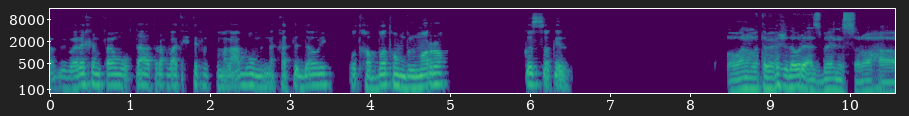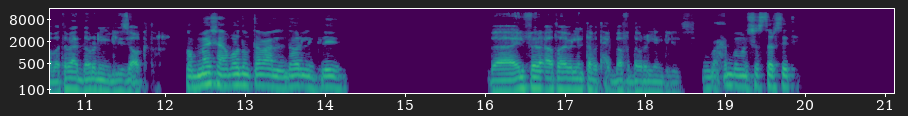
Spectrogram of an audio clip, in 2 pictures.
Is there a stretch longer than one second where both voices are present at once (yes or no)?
no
